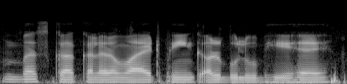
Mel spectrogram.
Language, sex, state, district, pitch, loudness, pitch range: Hindi, male, Jharkhand, Ranchi, 105 Hz, -17 LUFS, 105-110 Hz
